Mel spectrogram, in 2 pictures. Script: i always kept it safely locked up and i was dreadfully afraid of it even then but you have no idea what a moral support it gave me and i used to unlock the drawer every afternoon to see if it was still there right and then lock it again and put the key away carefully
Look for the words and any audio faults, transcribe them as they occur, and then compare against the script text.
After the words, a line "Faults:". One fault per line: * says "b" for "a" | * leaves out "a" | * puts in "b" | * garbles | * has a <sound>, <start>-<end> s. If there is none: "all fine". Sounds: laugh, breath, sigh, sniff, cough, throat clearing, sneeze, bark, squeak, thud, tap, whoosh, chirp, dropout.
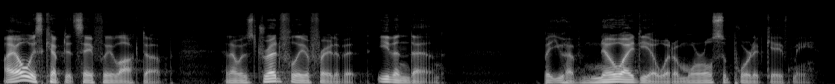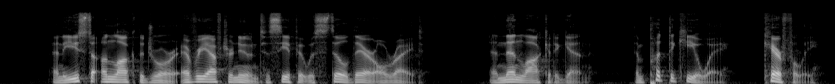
i always kept it safely locked up and i was dreadfully afraid of it even then but you have no idea what a moral support it gave me and i used to unlock the drawer every afternoon to see if it was still there all right and then lock it again and put the key away carefully
Faults:
* puts in "all"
